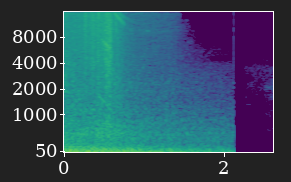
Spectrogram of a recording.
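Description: An explosion sound effect: a loud, broad, rumbling boom with a whooshing edge that slowly fades over about two seconds, then cuts off abruptly into silence.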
